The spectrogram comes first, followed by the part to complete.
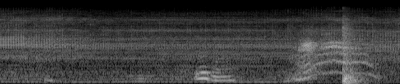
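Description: Electric animal clippers buzzing steadily while shaving a cat's matted coat. The buzz stops about three and a half seconds in, just as a cat meows once.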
